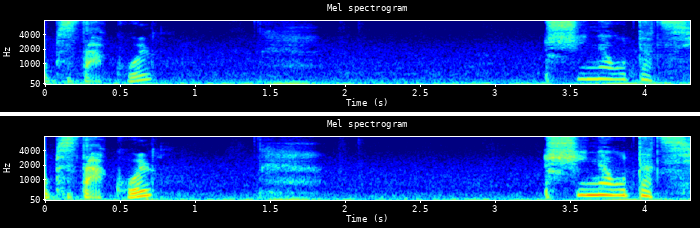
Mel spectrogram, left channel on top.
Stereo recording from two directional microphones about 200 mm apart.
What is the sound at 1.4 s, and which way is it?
Gasp, 45° right (ahead or behind).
